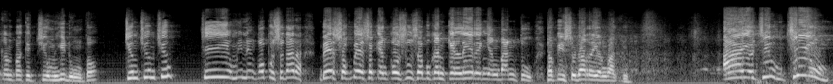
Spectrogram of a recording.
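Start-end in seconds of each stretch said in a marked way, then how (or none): 1.2-8.3 much higher, playful urging to kiss noses; father making fighting sons make peace, high and cheerful; coaxing NTT father. Retold or imitated. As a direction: egg the boys on like a cheerful NTT dad. NTT father making boys reconcile.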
